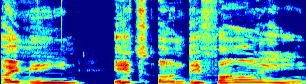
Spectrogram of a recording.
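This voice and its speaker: A cartoonish character voice pitched fairly high. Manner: solemn, declamatory.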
